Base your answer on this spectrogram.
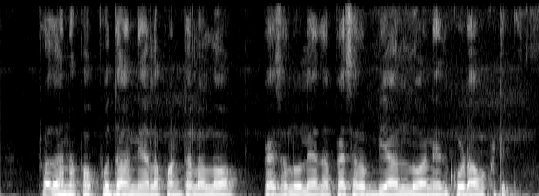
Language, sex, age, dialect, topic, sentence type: Telugu, male, 31-35, Southern, agriculture, statement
